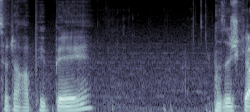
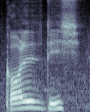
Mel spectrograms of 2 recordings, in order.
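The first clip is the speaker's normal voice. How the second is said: higher, a bit brighter coo on "goldig"; delighted coo of "goldig", pitched up; 6 semitones higher than usual. Real, not acted. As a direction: coo "goldig" at the cute little animal. Cooing at a cute lemur.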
